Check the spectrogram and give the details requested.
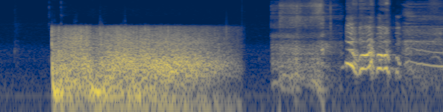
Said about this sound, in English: It's the Deltarune explosion thing.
